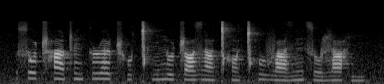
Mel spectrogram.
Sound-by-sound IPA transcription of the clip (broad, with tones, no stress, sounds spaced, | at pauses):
s o˦˨ ʈ͡ʂʰ ɑ̃˦˨ ʈ͡ʂ ĩ˦˨ k ɹ œ˦˨ ʈ͡ʂʰ u˨˩ ǀʰ i˩˥ n u˩˥ ʈ͡ʂ ɒ˩˥ z ɑ̃˨˩ ǀʰ ɔ̃˨˩ ǀʰ u˦˨ v ɑ˨˩ z ĩ˦˨ s o˨˩ ɮ ɑ˦˨ h i˨˩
